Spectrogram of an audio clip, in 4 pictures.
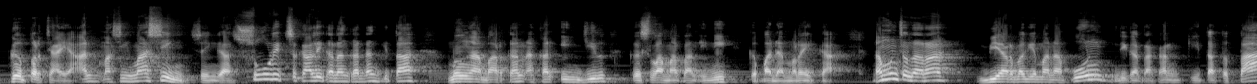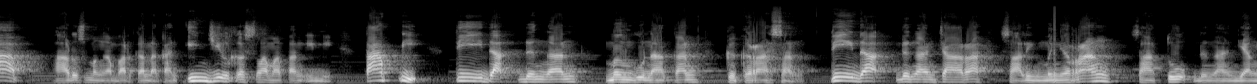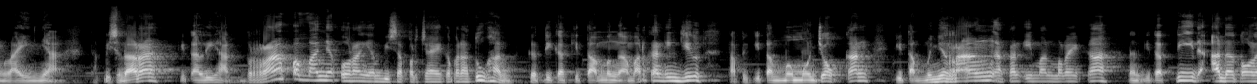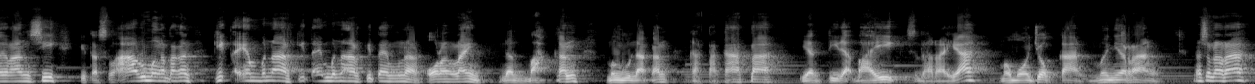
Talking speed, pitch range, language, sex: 115 wpm, 95-155 Hz, Indonesian, male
